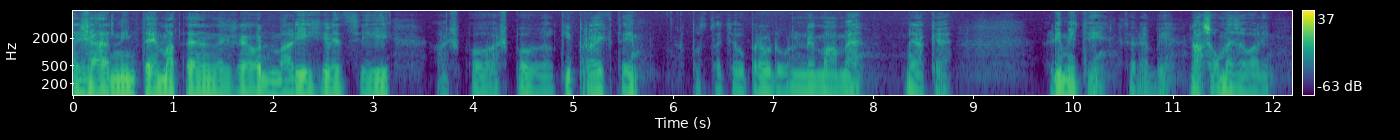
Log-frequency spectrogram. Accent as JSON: {"language": "Czech", "town": "Brno", "region": "South Moravian Region", "country": "Czechia", "also_born_or_lived": "Prague", "moved": "as an adult", "said": "Jako Brňáci v Praze jsme se samozřejmě nějakým způsobem vnímali."}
